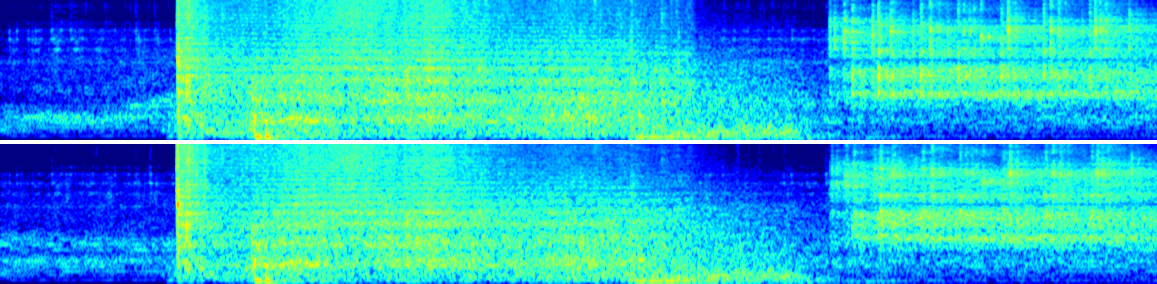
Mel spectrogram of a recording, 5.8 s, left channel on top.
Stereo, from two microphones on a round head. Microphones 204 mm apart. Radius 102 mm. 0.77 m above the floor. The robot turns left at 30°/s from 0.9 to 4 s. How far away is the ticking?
About 4 m.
